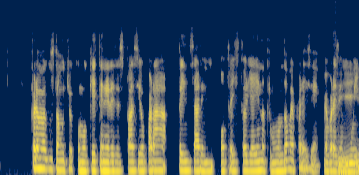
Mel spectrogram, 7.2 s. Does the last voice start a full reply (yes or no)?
yes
